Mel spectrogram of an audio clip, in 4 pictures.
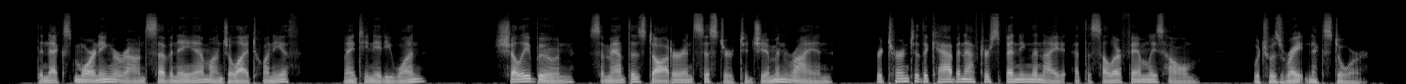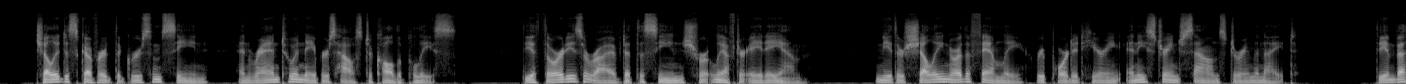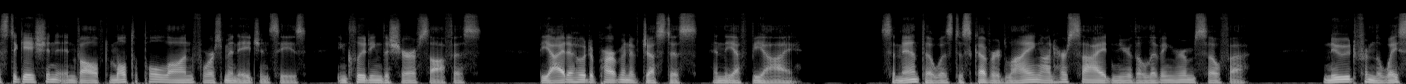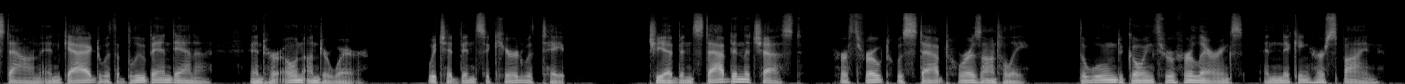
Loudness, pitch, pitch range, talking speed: -26 LUFS, 90 Hz, 85-100 Hz, 165 wpm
